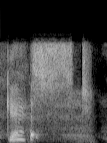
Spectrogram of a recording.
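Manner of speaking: high, silly list of titles; absurdly high and hammed-up; ridiculous intro. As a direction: offer each title in a high mock-announcer voice. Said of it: "you do it very ridiculously".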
